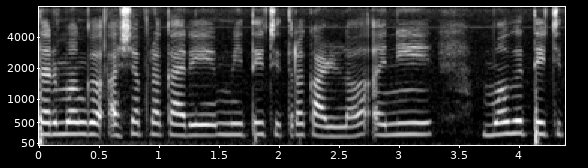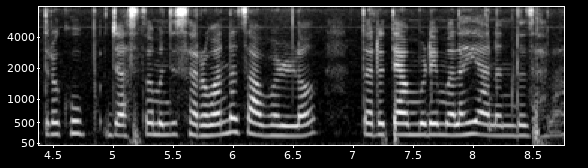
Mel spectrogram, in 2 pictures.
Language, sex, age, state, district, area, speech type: Marathi, female, 18-30, Maharashtra, Akola, rural, spontaneous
